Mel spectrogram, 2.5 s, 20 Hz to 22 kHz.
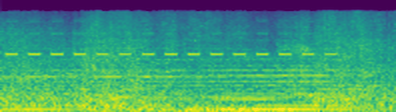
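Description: Cartoon digital clock alarm: rapid high-pitched electronic beeping, about eight beeps a second, as the display strikes 12:00.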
